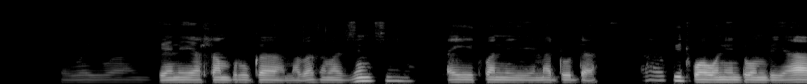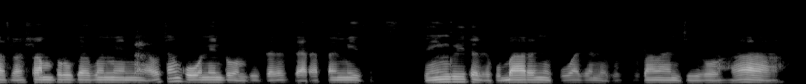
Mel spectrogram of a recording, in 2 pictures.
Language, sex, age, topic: Ndau, male, 18-24, health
